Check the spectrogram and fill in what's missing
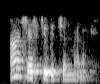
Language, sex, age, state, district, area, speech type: Telugu, female, 18-30, Andhra Pradesh, N T Rama Rao, urban, conversation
